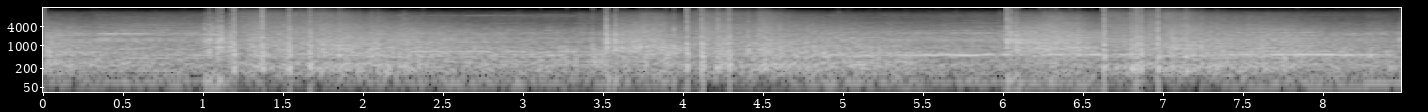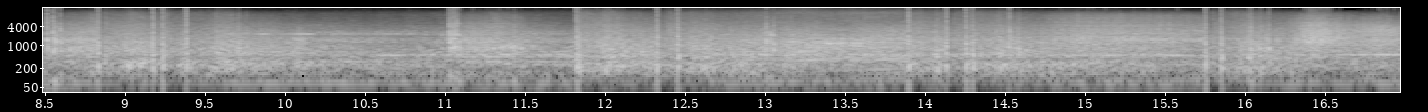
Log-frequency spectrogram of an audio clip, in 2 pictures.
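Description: Aerial fireworks display: shells bursting overhead one after another, with repeated sharp bangs and dense crackling in between.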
